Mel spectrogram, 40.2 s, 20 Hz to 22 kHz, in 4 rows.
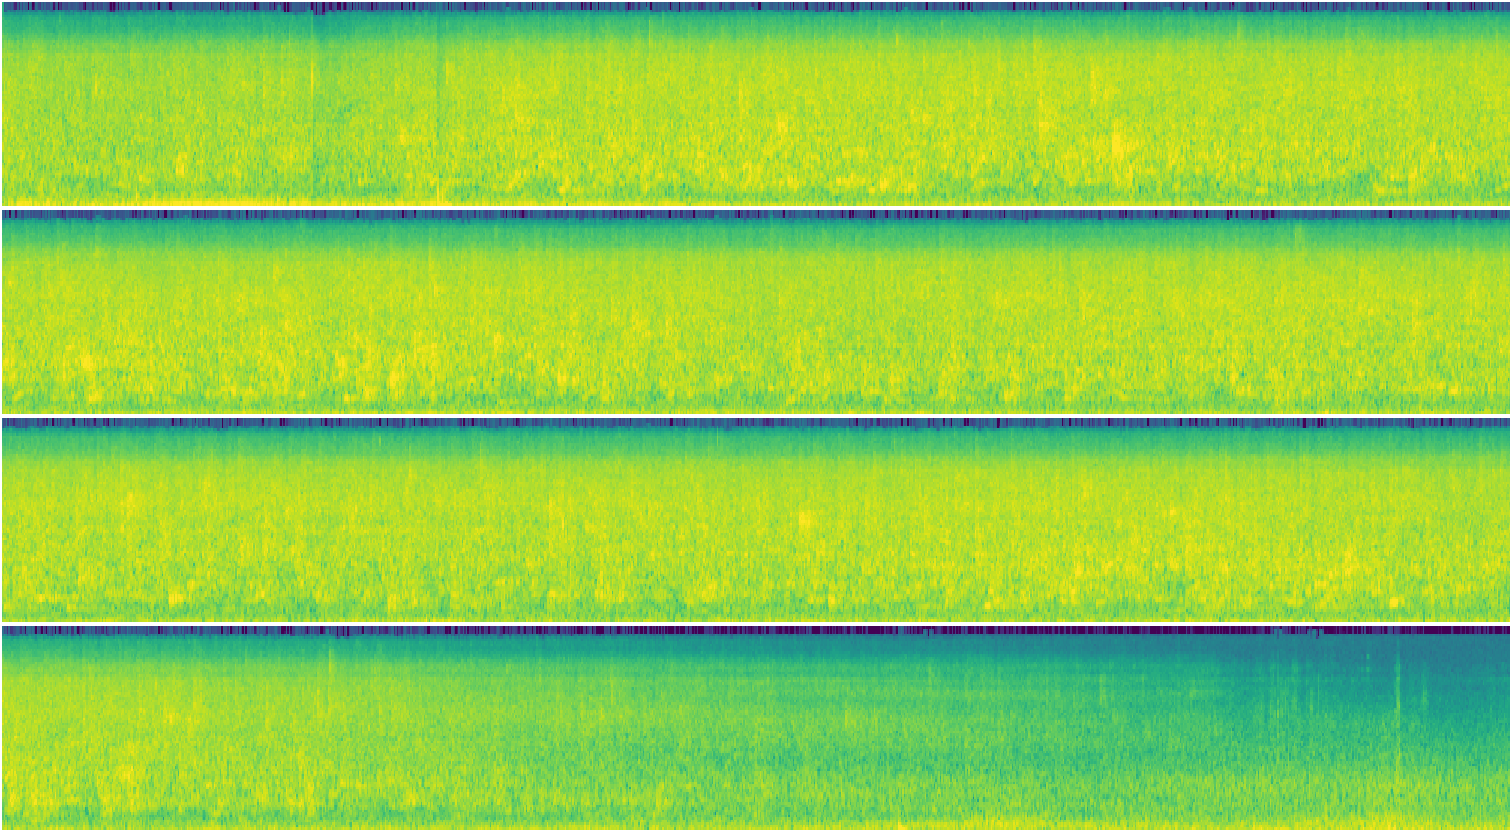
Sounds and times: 0.0s water 40.2s

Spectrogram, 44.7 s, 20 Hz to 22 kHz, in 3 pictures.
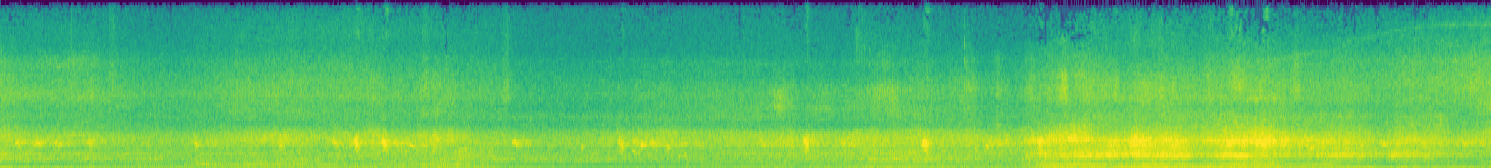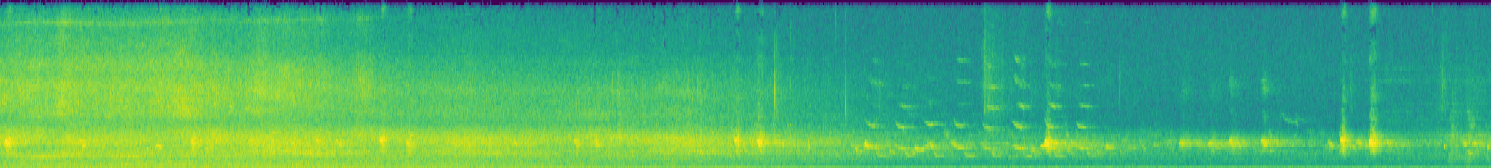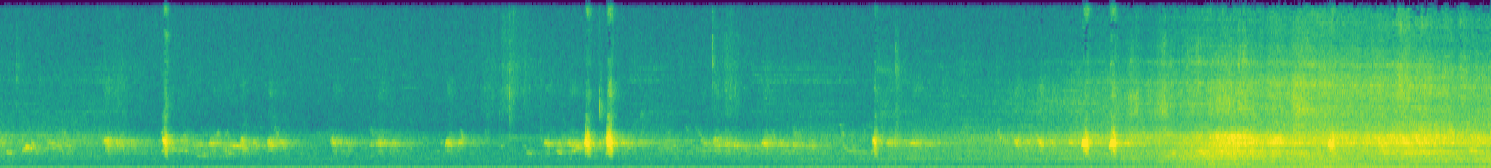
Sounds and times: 37.7s Traffic sound 44.7s

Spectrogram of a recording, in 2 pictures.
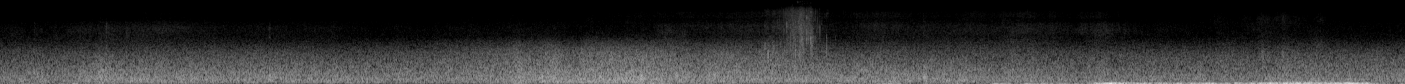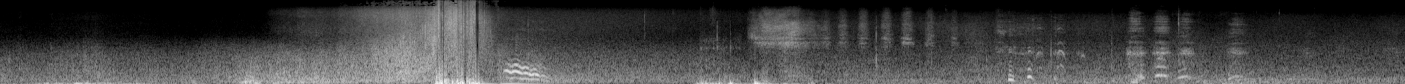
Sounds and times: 4.8s waves splashing onto this rockpool 9.7s
15.2s waves splashing onto this rockpool 22.3s

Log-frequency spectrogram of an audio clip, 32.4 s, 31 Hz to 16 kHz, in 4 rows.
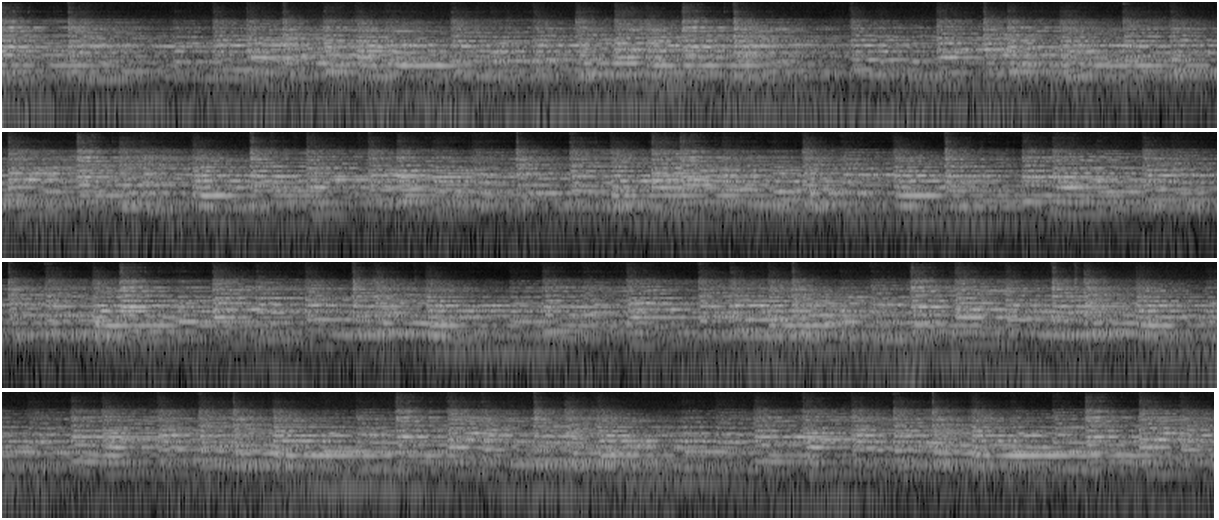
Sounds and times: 0.0s bells ringing 32.3s

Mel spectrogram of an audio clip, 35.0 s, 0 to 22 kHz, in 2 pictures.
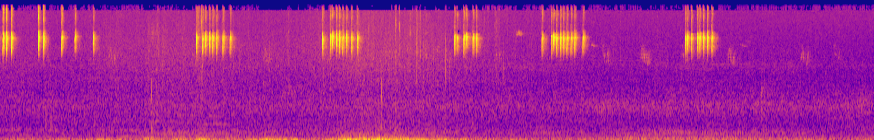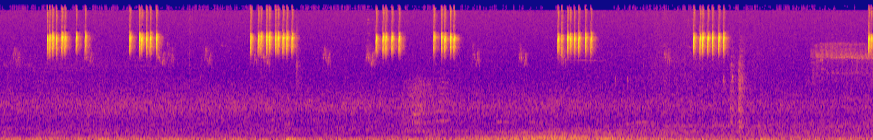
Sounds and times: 0.0s alarm call of an angry robin 2.0s
3.9s alarm call of an angry robin 4.8s
6.4s alarm call of an angry robin 7.3s
9.1s alarm call of an angry robin 9.7s
10.8s alarm call of an angry robin 11.8s
13.6s alarm call of an angry robin 14.4s
18.4s alarm call of an angry robin 19.4s
20.1s alarm call of an angry robin 20.8s
22.5s alarm call of an angry robin 23.4s
24.9s alarm call of an angry robin 26.7s
28.6s alarm call of an angry robin 29.4s
31.3s alarm call of an angry robin 32.1s

